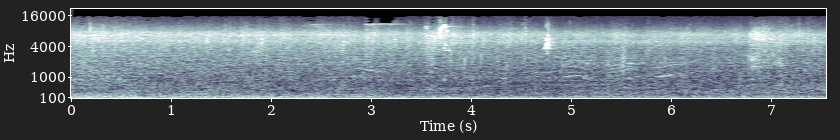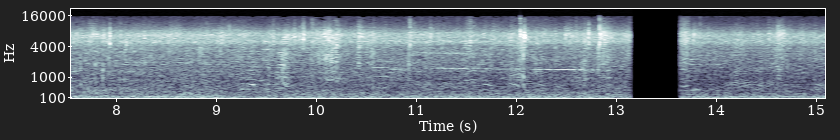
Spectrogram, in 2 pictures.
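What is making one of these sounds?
A baby monkey squeaks and whimpers.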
